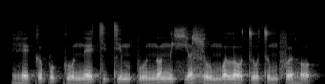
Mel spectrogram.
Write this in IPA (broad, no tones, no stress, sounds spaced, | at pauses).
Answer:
ɦ e k ɵ p u k u n e tʲ ə tʲ ə m p u n o n ə ç ə ɮ u m o l o t u t u m f ɵ ɦ o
